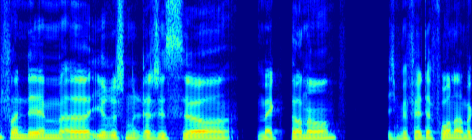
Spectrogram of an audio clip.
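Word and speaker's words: McDonagh: sein McDonough, der wird so eigentlich McDonough äh, wird der äh, geschrieben D O N A G H, glaube ich, also wird McDonough ausgesprochen.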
